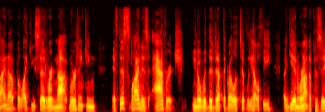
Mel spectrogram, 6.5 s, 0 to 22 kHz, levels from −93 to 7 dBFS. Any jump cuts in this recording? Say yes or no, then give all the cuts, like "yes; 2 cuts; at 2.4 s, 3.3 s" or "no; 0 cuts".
yes; 4 cuts; at 1.5 s, 3.7 s, 4.5 s, 5.6 s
